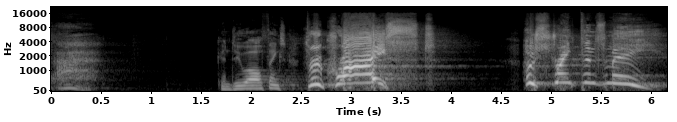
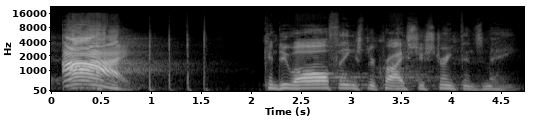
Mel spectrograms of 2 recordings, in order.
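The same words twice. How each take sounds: First: Small "I", then "through Christ who strengthens me" high, loud and stretched; stress on "Christ". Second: "I" shouted high and loud, the rest falling back to normal; stress on "I". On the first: Preacher showing how the verse should be said, weight thrown on "Christ". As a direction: build to a shouted CHRIST and keep "who strengthens me" soaring. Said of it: "we should come to that verse and we should say".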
